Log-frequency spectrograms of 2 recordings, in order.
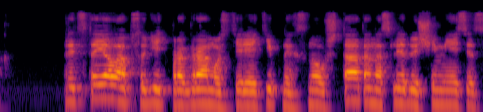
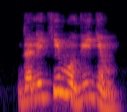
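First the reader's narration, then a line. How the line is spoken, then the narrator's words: Plain. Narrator (Russian): ответил Риф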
